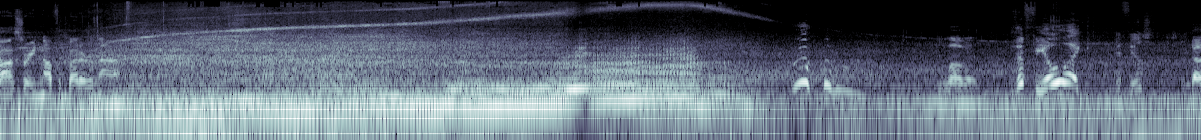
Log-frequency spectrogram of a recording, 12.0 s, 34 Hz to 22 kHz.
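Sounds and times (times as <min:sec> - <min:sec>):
diesel engine accelerating: 0:00.0 - 0:12.0
turbo whistling: 0:01.2 - 0:10.7.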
